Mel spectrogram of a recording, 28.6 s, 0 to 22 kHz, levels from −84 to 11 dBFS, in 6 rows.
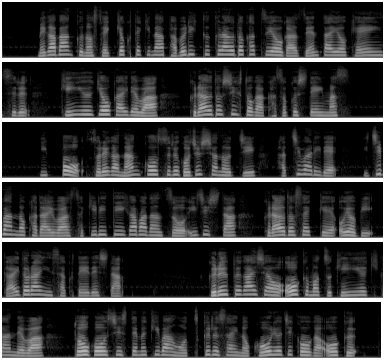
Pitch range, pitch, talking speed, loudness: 200-265 Hz, 235 Hz, 305 characters per minute, -30 LUFS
